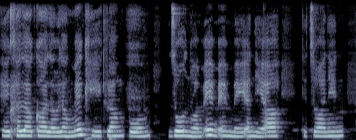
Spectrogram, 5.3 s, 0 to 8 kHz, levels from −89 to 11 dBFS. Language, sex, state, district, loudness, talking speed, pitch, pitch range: Mizo, female, Mizoram, Aizawl, -17 LUFS, 190 wpm, 255 Hz, 245-270 Hz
